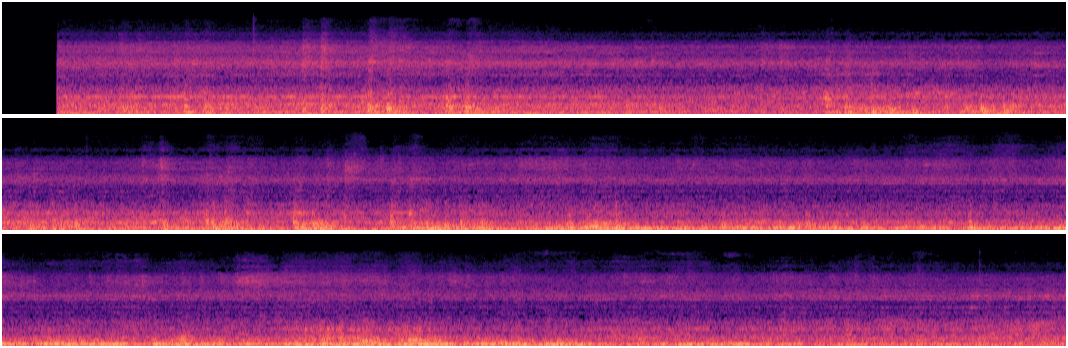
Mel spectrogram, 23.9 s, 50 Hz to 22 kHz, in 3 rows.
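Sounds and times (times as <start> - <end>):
train wheels rumbling on rails: 0.4 - 23.9
train wheels clattering: 0.6 - 4.3.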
